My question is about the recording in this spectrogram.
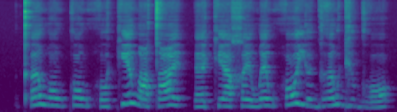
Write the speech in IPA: kʼ ɐ˧˥˧ w ɔ˧˩ w k ɔ˧˩ w h o˩˧ kʲ ɛ˧˥˧ w ɐ˧˩ tˤ e˧˥˧ | ɛ˩˧ kʲ a˧˩ χ e˧˩ w ɛ˧˩ w h ɔ˧˥˧ j ɘ˧˩ ɡʱ ɐ˧˥˧ w ɡʲ u˧˩ ɡʱ ɔ˩˧

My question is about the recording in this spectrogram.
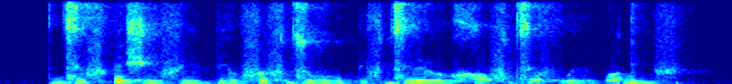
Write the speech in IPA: d͡z ɨ f ʔ ɛ ʃ ɨː f yː pʲ uː f ɜ f d͡z uː pʲ u f d͡z ɨː ɭ u x ɔ f d͡z ɜ f w ɨː ɓ ɔ ɗ i f

